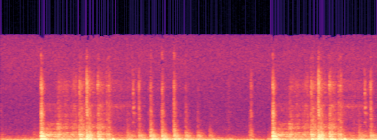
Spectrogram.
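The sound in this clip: A car engine cranks over and over without catching. The car has broken down and will not move. A steady, rough whirring carries a rapid clicking texture and two sharper surges, with no voices.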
